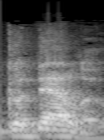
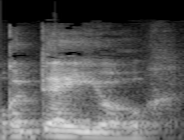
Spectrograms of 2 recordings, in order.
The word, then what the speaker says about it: Godello: this great head called godello or godayo depending on your pronunciation i've got two of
